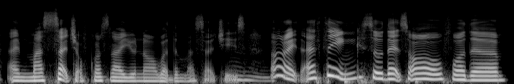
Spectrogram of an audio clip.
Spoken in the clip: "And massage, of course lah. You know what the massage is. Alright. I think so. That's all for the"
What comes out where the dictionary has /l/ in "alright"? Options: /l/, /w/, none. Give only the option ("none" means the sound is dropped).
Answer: /l/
